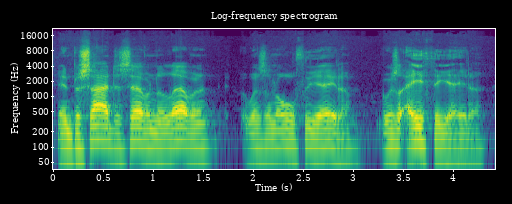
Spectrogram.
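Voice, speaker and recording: Man, 80s, from Virginia, deep voice, warm tone, folksy storyteller, unhurried. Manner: unhurried, folksy, many pauses and fillers. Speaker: local resident sharing memories. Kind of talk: casual reminiscing. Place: outdoors on a town street.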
